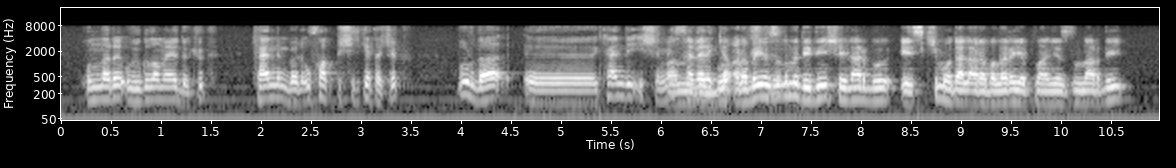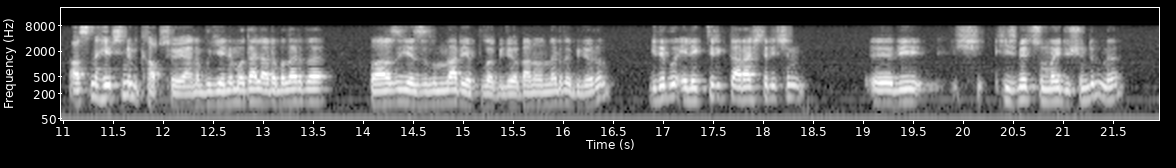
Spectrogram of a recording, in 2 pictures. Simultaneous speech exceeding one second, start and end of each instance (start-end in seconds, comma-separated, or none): 6.0-7.3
